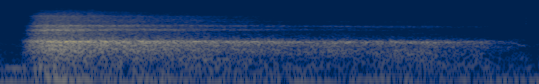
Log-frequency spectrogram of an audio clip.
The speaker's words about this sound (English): Just breathe in. Hold that. And breathe out.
